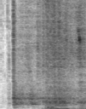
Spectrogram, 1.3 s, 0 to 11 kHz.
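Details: 1988 VW Golf Cabrio GTI: catches sharply and revs briefly on brake cleaner sprayed into the air intake, then falls away and stalls. A fuel delivery problem is suspected, and the tank, pumps and pipes were later replaced. Engine starts then stalls.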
